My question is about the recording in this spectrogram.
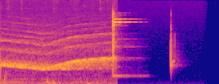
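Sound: sirens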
